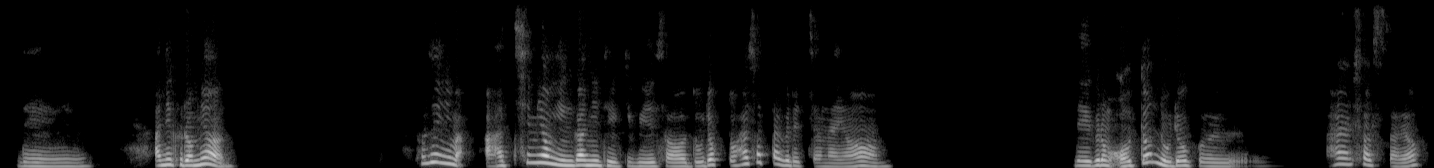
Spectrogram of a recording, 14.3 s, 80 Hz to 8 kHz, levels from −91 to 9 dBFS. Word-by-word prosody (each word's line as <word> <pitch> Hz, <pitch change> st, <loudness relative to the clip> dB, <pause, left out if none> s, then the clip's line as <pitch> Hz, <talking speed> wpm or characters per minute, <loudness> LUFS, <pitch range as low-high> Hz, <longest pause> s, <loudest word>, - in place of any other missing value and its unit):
네. 175 Hz, -1 st, -8 dB, 0.6 s
아니 250 Hz, +4 st, +3 dB
그러면 230 Hz, -4 st, +4 dB, 1.8 s
선생님은 320 Hz, -4 st, +1 dB, 0.2 s
아침형 325 Hz, -, +3 dB
인간이 230 Hz, -1 st, +6 dB
되기 190 Hz, -3 st, -5 dB
위해서 180 Hz, 0 st, -3 dB
노력도 225 Hz, +3 st, -2 dB
하셨다 295 Hz, +3 st, -2 dB
그랬잖아요. 175 Hz, -2 st, -5 dB, 1.8 s
네. 210 Hz, -1 st, -2 dB
그럼 235 Hz, 0 st, +2 dB
어떤 225 Hz, -, 0 dB
노력을 195 Hz, -6 st, -2 dB, 0.8 s
하셨어요? 245 Hz, -7 st, -6 dB
215 Hz, 185 characters per minute, -25 LUFS, 180-250 Hz, 1.8 s, 인간이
